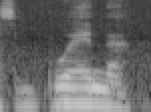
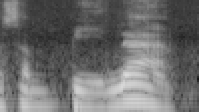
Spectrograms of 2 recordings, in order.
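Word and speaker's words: subpoena: sampin MM ah Syempre sa mga Pilipino saena saena po ang tawag diyan ang pronounce nila saena e pero syempre sa English po sa pina eh pag nakatanggap po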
